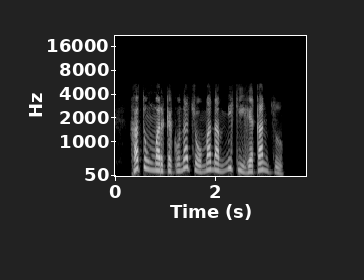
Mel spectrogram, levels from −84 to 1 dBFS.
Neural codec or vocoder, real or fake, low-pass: none; real; 5.4 kHz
